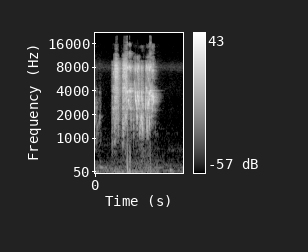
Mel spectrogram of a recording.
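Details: Pet budgie close to the camera out of curiosity, producing one loud, dense scratchy warble lasting about a second.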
